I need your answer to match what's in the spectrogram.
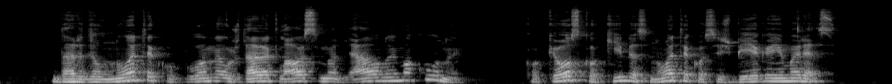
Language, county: Lithuanian, Kaunas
